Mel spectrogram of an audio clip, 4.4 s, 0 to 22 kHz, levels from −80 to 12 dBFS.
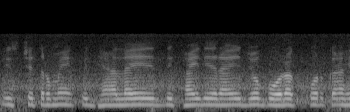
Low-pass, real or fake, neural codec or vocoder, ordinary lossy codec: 7.2 kHz; real; none; MP3, 64 kbps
